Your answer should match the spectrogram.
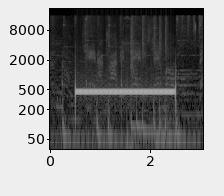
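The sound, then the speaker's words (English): A call being placed to a cell phone: a single loud, steady telephone tone holds for about two seconds, then cuts off, with faint background noise around it. “Let's try let's try his cell.”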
